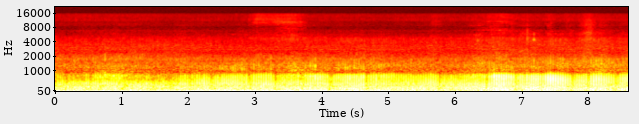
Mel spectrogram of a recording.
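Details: Pet cat Fifi purring happily beside its owner: a continuous low rumble with gentle rhythmic pulses, swelling slightly louder toward the end.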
